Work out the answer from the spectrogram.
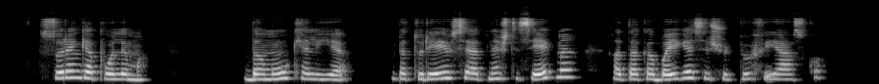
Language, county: Lithuanian, Alytus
